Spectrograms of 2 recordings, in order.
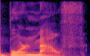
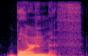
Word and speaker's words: Bournemouth: The British, they don't say Bournemouth. Aunque es la palabra mouth, lo pronuncian myth. Bournemouth, okay?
